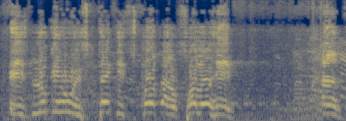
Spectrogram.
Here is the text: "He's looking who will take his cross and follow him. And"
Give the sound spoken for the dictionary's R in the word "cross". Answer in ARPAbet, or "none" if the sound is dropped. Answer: none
